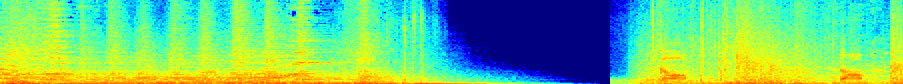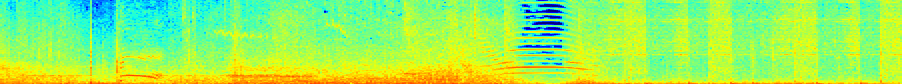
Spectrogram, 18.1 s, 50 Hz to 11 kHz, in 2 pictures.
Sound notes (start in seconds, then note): 0.1 triumphant music; 10.4 intense music; 14.0 bird squawking; 15.0 upbeat rock music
